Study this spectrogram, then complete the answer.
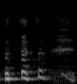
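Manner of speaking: quick high giggle; a little giggle; short laugh. Real, not acted. Laughs again.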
